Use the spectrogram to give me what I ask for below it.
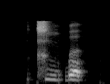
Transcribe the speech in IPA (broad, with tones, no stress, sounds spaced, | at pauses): t͡ɕ i̤˨˩ ɓ ə˨˩ t̚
